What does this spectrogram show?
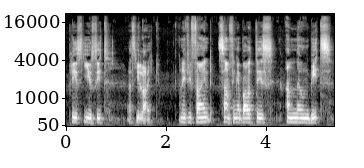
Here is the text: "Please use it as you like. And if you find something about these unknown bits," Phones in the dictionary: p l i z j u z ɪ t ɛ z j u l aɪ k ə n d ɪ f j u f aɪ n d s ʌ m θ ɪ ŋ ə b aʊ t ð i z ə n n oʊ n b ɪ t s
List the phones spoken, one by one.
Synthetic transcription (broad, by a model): p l i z j u z ɪ t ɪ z j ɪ l aɪ k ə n ɪ f j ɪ f aɪ n d s ʌ m θ ɪ ŋ ə b aʊ t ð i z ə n n oʊ n b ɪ t s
